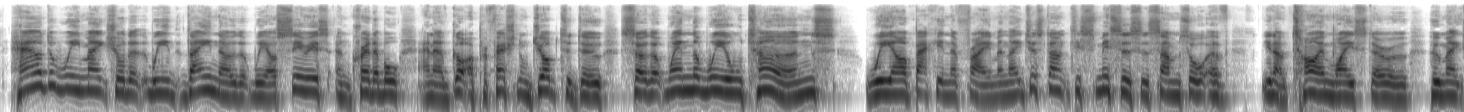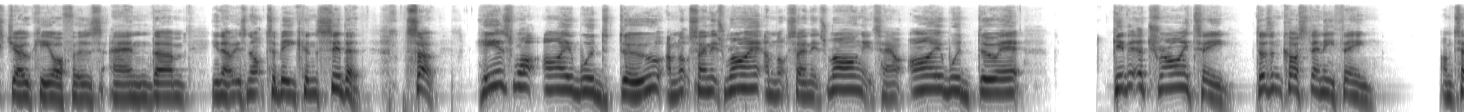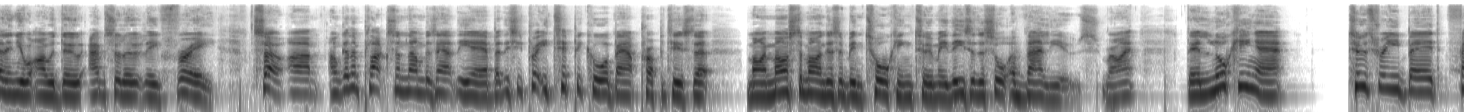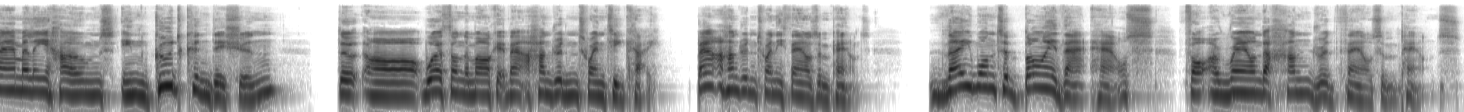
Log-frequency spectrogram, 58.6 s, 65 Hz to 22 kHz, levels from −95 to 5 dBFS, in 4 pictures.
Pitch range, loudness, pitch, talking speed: 150-195 Hz, -18 LUFS, 170 Hz, 170 wpm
